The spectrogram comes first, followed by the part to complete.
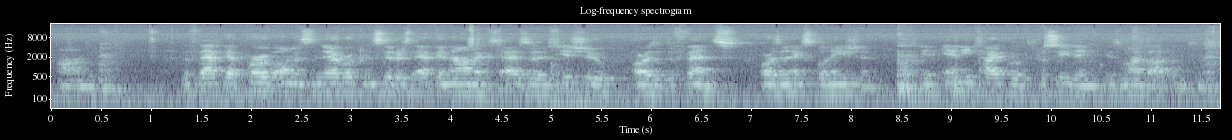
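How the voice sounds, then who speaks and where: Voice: medium pitch, flat delivery, normal speed. A middle-aged or older panelist with a Brooklyn accent, talking off the cuff in a conversational, plain-spoken and emphatic way. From Brooklyn, New York, USA. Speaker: labor relations negotiator, conference panelist. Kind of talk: panel talk, speaking off the cuff. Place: indoor conference room with audience. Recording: echoey hall, distant mic, faint noise.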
